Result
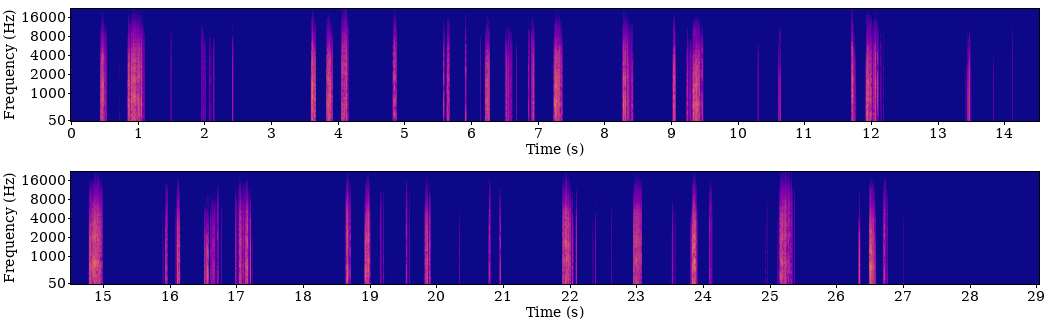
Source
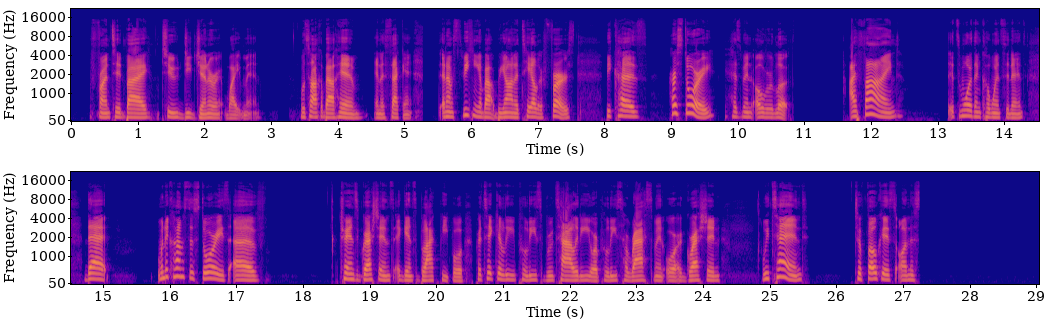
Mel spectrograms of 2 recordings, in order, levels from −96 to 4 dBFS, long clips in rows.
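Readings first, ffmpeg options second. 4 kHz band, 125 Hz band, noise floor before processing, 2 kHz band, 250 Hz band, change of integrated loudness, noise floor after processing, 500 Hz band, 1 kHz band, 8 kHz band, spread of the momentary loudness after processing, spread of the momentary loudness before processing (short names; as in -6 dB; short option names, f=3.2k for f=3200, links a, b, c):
-6.5 dB, -16.5 dB, under -85 dBFS, -11.0 dB, -17.0 dB, -8.5 dB, under -85 dBFS, -14.0 dB, -11.0 dB, -4.0 dB, 19 LU, 13 LU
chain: -af "lowshelf=f=88:g=-3,afftfilt=real='hypot(re,im)*cos(2*PI*random(0))':imag='hypot(re,im)*sin(2*PI*random(1))':win_size=512:overlap=0.75,acrusher=bits=3:mix=0:aa=0.5,volume=2.5dB"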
